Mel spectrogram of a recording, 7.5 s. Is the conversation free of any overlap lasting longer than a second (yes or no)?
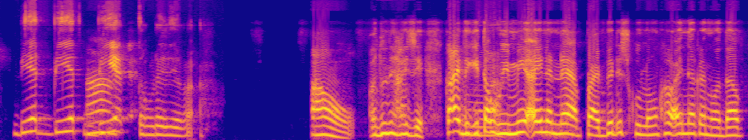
yes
